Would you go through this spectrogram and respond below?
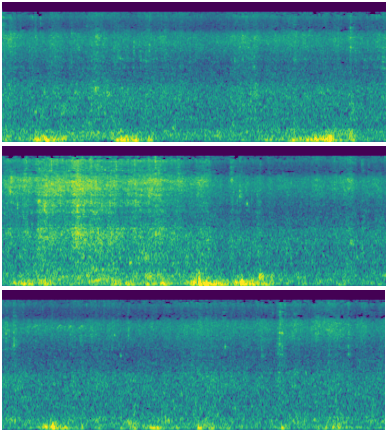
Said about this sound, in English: And the wind is energizing the air.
